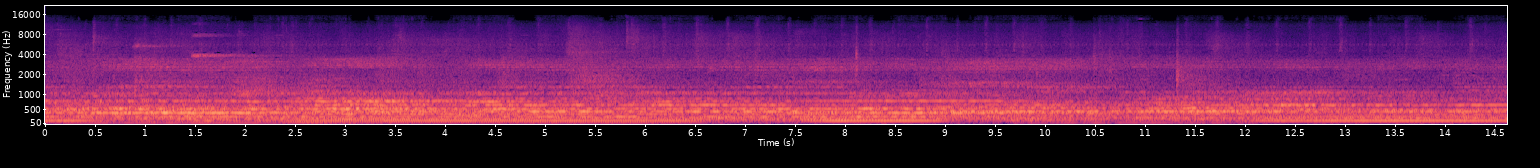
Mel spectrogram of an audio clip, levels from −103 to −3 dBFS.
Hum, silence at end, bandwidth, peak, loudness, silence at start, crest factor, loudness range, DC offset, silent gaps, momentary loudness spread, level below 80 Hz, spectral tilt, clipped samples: none; 0 s; 14 kHz; -16 dBFS; -31 LUFS; 0 s; 14 dB; 3 LU; under 0.1%; none; 4 LU; -54 dBFS; -7 dB/octave; under 0.1%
